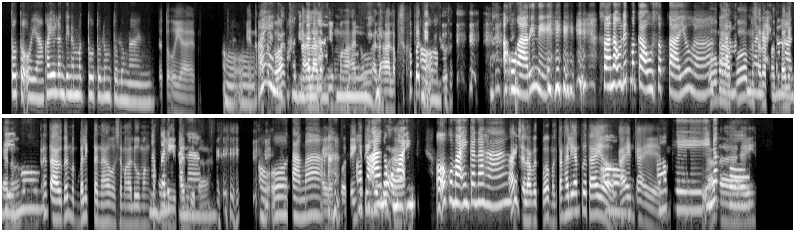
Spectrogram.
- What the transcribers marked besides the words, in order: static; tapping; chuckle; laughing while speaking: "kapatid ko"; laugh; chuckle; distorted speech; chuckle
- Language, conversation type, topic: Filipino, unstructured, Paano mo hinaharap ang hindi pagkakaunawaan sa pamilya?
